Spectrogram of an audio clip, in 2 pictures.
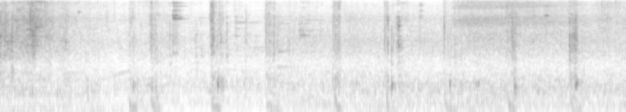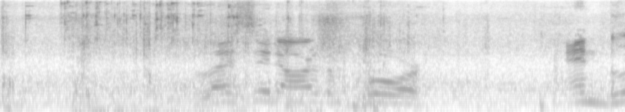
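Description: A horse's hooves clop on a street.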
